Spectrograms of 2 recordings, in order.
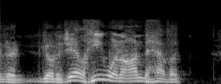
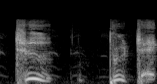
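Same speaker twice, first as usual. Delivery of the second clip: put-on voice of a dying man; 9 semitones higher than usual. Acting out a stabbed man's last words: dying stabbed man voice. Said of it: "This is my impression of a dying stabbed man".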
